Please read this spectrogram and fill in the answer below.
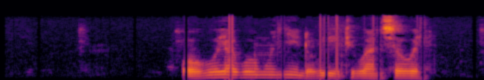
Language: Ganda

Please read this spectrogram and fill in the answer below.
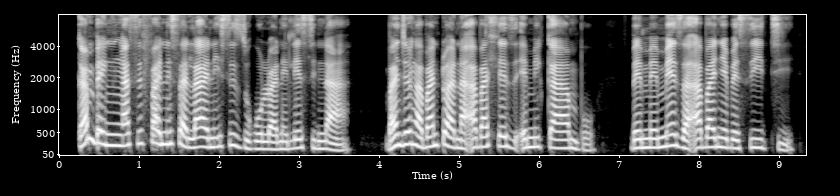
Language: North Ndebele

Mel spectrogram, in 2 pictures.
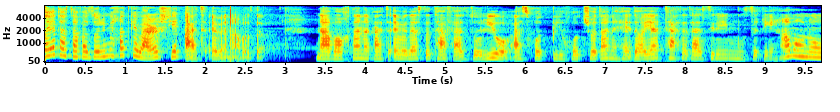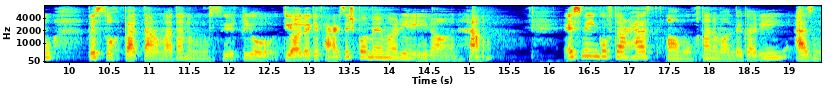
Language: Persian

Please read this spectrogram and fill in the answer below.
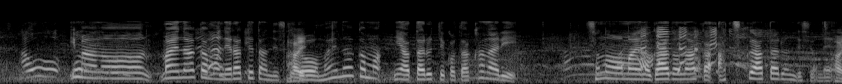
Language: Japanese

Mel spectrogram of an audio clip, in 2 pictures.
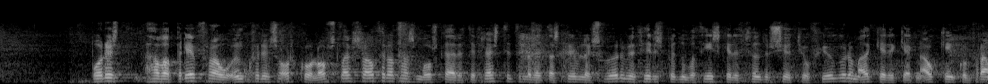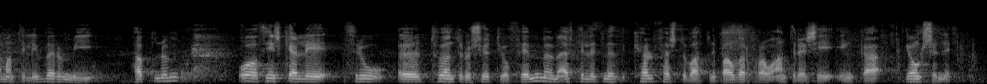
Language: Icelandic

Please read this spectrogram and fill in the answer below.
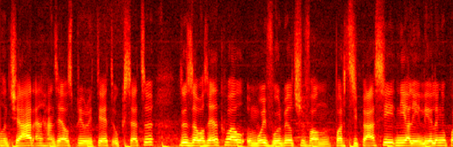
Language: Dutch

